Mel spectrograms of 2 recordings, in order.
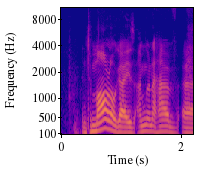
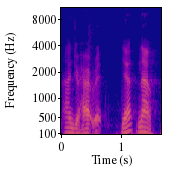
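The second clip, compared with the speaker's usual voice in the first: ordinary talk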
